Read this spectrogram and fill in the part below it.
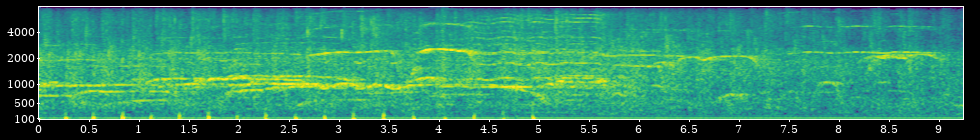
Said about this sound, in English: And let's all stand and give her a big hand clap.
